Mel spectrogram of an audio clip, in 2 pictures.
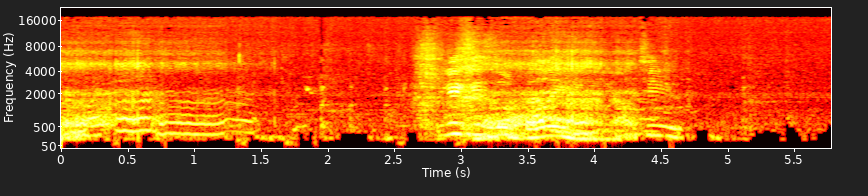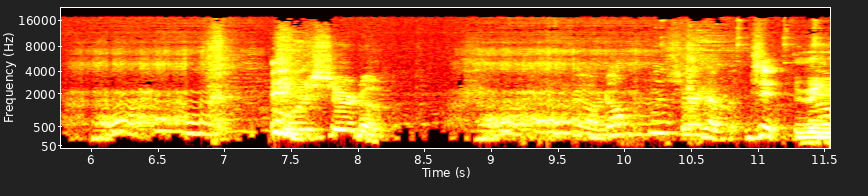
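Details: A man asleep after a late night, snoring loudly and irregularly with nasal rumble and snorts while people chat quietly nearby.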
